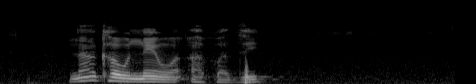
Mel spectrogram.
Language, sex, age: Venda, male, 23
